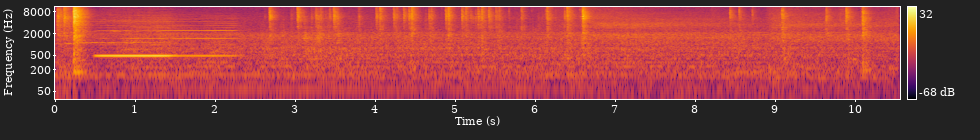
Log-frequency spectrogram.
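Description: Schindler hydraulic elevator's signal tone: a click, then one steady electronic beep held for about two seconds. After it comes a steady hum with scattered light clicks.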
